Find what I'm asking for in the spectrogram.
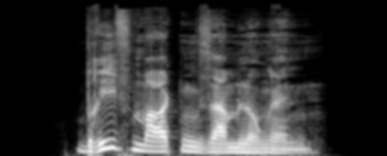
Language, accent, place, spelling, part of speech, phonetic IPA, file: German, Germany, Berlin, Briefmarkensammlungen, noun, [ˈbʁiːfmaʁkn̩ˌzamlʊŋən], De-Briefmarkensammlungen.ogg
- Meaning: plural of Briefmarkensammlung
